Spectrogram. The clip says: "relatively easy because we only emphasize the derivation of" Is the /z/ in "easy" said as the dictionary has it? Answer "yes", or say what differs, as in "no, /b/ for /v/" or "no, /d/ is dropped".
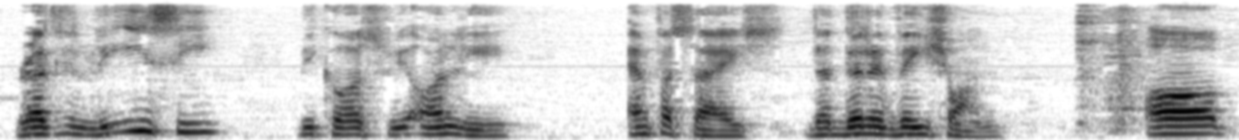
no, /s/ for /z/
